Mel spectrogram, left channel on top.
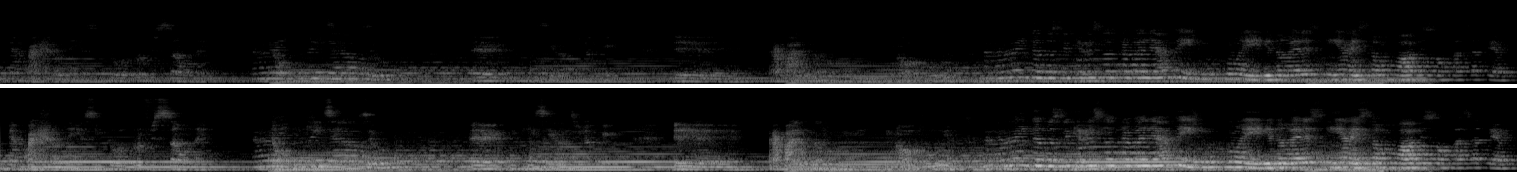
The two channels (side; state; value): left; quieter; 10.6 dB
